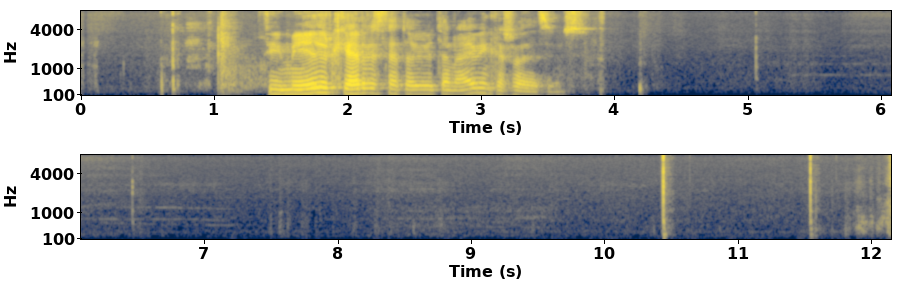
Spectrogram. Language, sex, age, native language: Icelandic, male, 50-59, Icelandic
